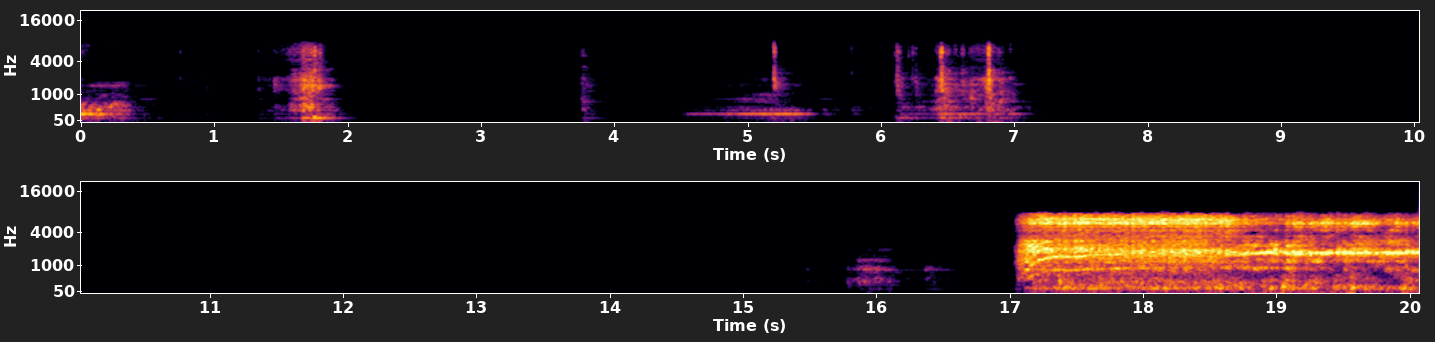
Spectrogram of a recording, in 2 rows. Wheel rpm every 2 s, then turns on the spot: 0, 0, 0, 0, 0, 0, 0, 0, 40, 220.
none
